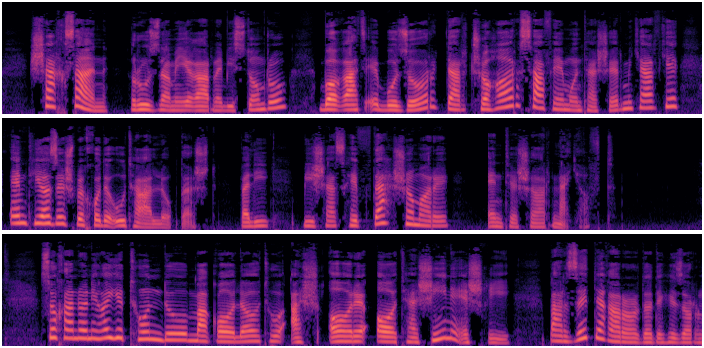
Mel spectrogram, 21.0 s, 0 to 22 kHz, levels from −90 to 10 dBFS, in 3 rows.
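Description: Speech, with two brief corrupt frame decoded blips at 3.63 s and 12.84 s, quiet chirps near -45 dBFS where damaged compressed frames played anyway, misplacing energy rather than muting like lost frames.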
